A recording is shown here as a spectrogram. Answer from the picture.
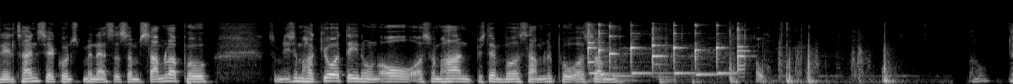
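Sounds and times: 
speech: 0.0 - 6.8
phone ringtone electronic melody of bright tonal beeps: 5.9 - 7.6.

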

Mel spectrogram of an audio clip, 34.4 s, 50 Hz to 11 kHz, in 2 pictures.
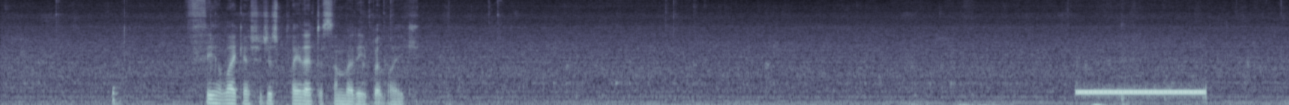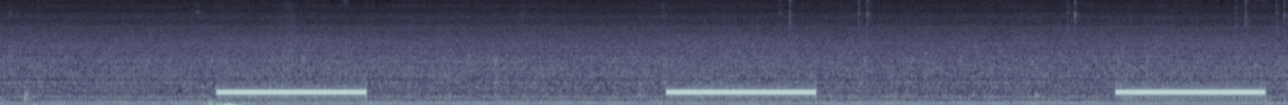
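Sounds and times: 
speech: 2.8 - 5.6
telephone ringing tone on a dialed call: 14.3 - 16.1, 20.1 - 22.1, 26.0 - 28.1, 32.0 - 34.1.

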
